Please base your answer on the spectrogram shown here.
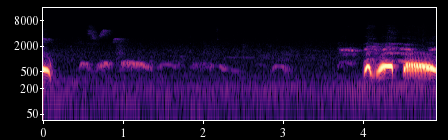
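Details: Spotted dove calling in the thúc gù style with a giọng thổ voice: soft, faint low coos through most of the stretch, then a loud, clear two-part coo near the end, a short note followed by a longer, slightly falling one.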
